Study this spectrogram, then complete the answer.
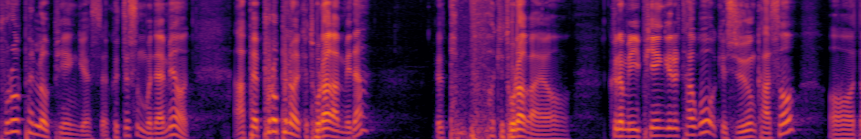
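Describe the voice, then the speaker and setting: A man preaching a sermon as a youth pastor to high school students, telling stories with lively exclamations and questions to the audience. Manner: animated storytelling, often asking the audience questions; acts out scenes with loud exclamations.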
